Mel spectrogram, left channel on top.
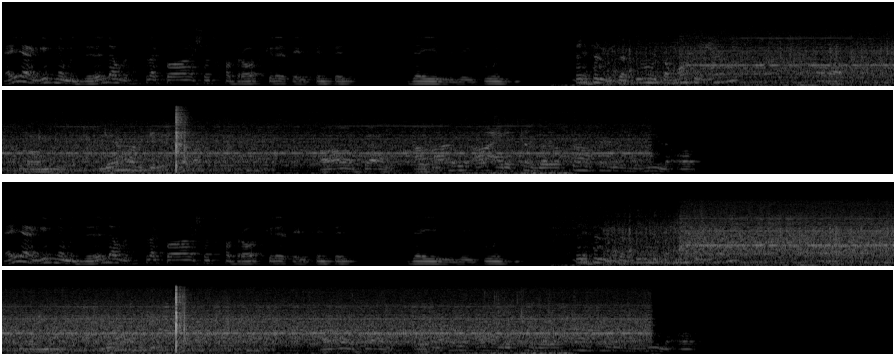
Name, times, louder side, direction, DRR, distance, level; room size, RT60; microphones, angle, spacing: voice 1, 0.0-3.6 4.0-5.2 5.7-6.3 8.1-8.6 9.0-9.7 10.0-10.5 12.1-13.4, left 1 dB, 10° left, 1.2 m, -54 dB
sound 1, 5.5-14.6, right 1 dB, 60° right, 2.2 m, -62 dB
voice 2, 5.7-7.4 9.1-9.4 9.9-11.1 13.0-15.9, left 3 dB, 80° left, 1.1 m, -52 dB
sound 2, 6.0-11.7, right 4 dB, 20° right, 0.4 m, -51 dB
sound 3, 6.8-15.4, right 6 dB, 45° right, 0.7 m, -43 dB
7.4 x 5.7 x 5.3 m
head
